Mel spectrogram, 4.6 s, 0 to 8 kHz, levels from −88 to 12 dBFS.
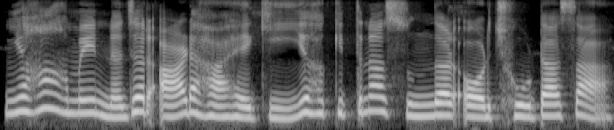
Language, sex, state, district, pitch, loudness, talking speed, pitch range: Hindi, female, Bihar, West Champaran, 245 Hz, -14 LUFS, 170 wpm, 215-290 Hz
